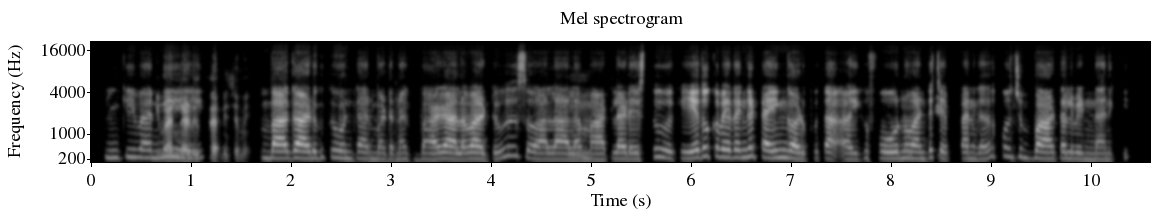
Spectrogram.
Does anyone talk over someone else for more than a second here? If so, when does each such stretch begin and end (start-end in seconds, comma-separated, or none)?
none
